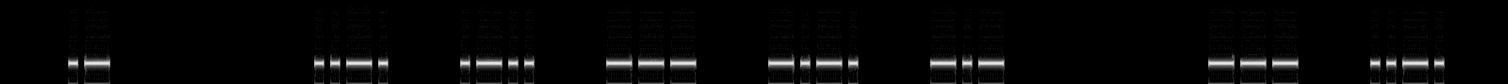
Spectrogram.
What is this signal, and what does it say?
Morse code, heard as a keyed tone, about 15 wpm, spaced as for 8 wpm, 1000 Hz. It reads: A FLOCK OF
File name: qotdfiles / 8wpm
